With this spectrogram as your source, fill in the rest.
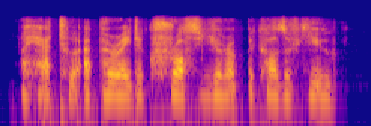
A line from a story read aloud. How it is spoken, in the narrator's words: he said in a low snarl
